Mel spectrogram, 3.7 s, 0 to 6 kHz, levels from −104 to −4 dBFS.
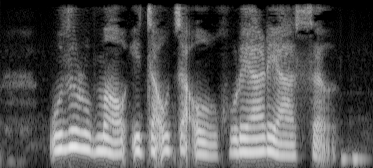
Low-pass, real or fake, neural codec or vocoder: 5.4 kHz; fake; codec, 16 kHz in and 24 kHz out, 1 kbps, XY-Tokenizer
